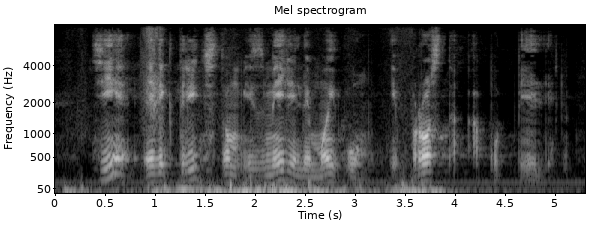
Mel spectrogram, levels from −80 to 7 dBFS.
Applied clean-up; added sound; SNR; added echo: none; Zipper (clothing); 9 dB; reverberation time 0.5 s.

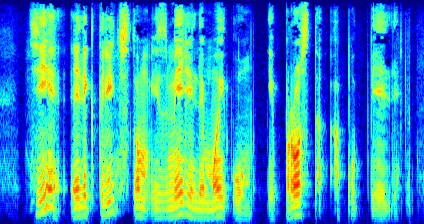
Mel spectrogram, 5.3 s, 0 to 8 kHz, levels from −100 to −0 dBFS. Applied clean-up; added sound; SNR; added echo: none; none; none; none.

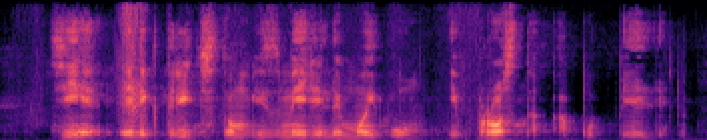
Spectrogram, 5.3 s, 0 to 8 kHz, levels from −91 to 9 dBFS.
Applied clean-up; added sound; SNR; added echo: neural separator model SepFormer DNS4.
